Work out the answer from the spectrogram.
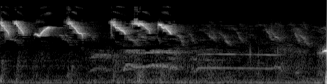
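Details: Oriental white-eye singing energetically: quick high slurred chirps in short bursts, then a pause filled by two long, faint, flat whistled tones, and a sharp sound at the very end.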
